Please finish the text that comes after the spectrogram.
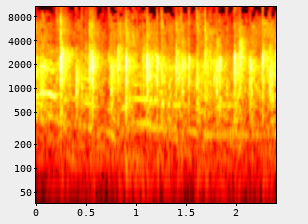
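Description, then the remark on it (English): A standing audience gives the Lord a clap offering, clapping together in a steady, quick rhythm, with many hands striking sharply at once and a faint murmur of voices underneath. “Stand with me and give the Lord a good clap offering.”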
